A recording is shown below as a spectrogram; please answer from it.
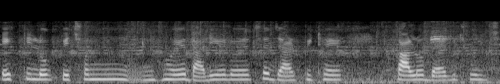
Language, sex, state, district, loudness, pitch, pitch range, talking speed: Bengali, female, West Bengal, Cooch Behar, -18 LUFS, 225 Hz, 205-230 Hz, 130 wpm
